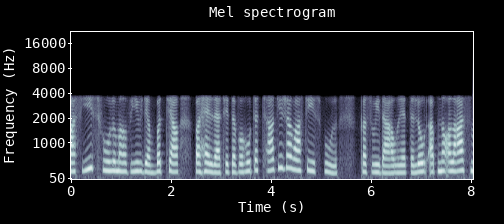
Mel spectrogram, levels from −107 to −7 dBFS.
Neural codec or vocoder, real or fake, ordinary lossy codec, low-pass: codec, 16 kHz, 0.2 kbps, FocalCodec; fake; none; 3.6 kHz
